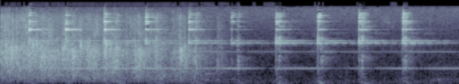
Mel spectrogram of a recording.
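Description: A single bell rings ten evenly spaced times at a Rotary club meeting, each strike bright and ringing, clear and fairly near with a lingering tone between strokes.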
